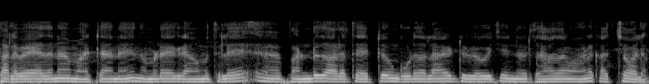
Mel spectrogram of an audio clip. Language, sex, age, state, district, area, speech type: Malayalam, male, 60+, Kerala, Pathanamthitta, rural, spontaneous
